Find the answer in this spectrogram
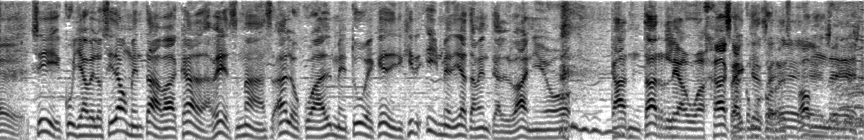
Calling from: Cochabamba, Bolivia; Saludos desde Cochabamba.

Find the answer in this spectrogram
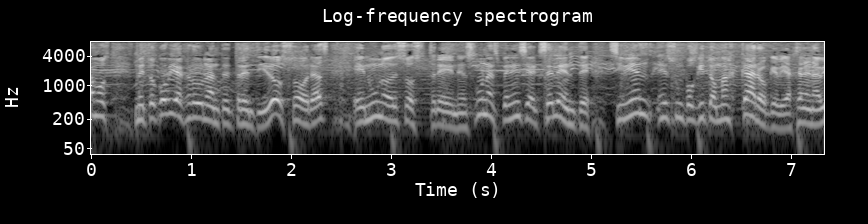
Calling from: Santa Barbara, California, United States; de Santa Bárbara, California.

